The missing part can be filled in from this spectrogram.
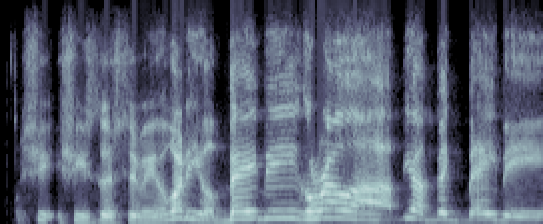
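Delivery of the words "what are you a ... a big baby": heavy put-on Mexican accent, pitched up. Retell what the lady with the needle said back to you, in a thick Mexican accent. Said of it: "The thick Mexican accent".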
